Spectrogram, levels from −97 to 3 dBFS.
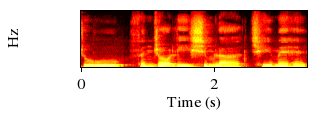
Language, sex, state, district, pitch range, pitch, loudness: Hindi, female, Himachal Pradesh, Shimla, 195-210 Hz, 200 Hz, -14 LUFS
